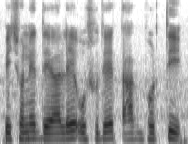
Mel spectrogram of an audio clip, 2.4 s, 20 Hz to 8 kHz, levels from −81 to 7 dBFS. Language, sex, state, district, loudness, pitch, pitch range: Bengali, male, West Bengal, Alipurduar, -15 LUFS, 140 Hz, 135-150 Hz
